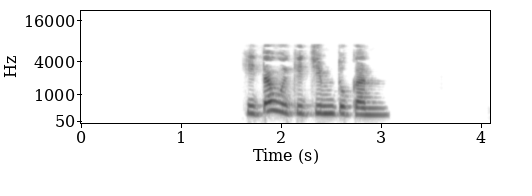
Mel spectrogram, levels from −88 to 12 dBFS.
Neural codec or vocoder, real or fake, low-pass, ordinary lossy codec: none; real; 7.2 kHz; MP3, 48 kbps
